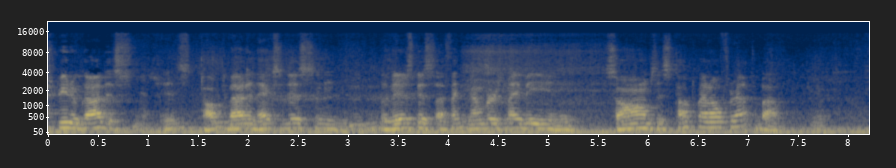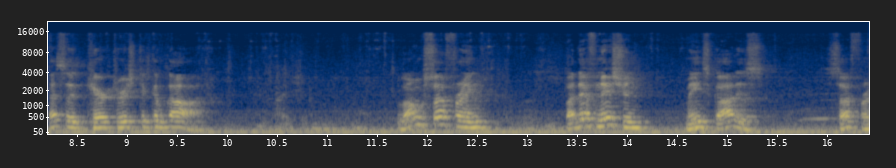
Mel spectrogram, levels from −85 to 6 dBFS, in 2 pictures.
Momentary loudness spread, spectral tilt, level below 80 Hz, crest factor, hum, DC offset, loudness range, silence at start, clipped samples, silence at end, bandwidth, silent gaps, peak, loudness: 15 LU; -7 dB/octave; -32 dBFS; 16 dB; none; under 0.1%; 3 LU; 0 s; under 0.1%; 0 s; 15.5 kHz; none; -6 dBFS; -23 LUFS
